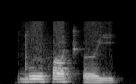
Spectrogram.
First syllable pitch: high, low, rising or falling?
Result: high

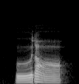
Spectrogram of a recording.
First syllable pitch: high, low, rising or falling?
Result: rising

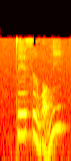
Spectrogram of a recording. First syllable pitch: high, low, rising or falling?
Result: high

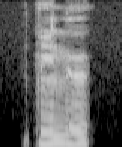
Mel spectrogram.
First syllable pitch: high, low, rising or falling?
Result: low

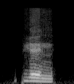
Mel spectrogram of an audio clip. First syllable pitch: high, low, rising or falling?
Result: falling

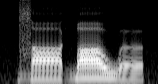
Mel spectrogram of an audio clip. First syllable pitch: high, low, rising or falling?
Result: low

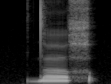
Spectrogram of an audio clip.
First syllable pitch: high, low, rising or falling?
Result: low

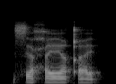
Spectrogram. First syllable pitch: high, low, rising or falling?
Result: low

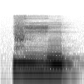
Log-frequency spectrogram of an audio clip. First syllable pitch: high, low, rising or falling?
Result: low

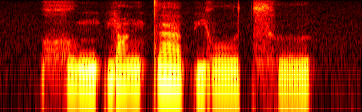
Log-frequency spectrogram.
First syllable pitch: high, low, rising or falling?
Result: rising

